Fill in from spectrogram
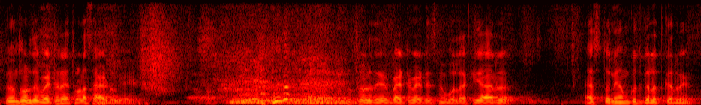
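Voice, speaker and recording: A young adult man doing stand-up, telling an animated story and laughing through his lines on a stage before a live audience. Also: mid-range voice, fast. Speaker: stand-up comedian. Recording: loud noise over a stage recording.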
